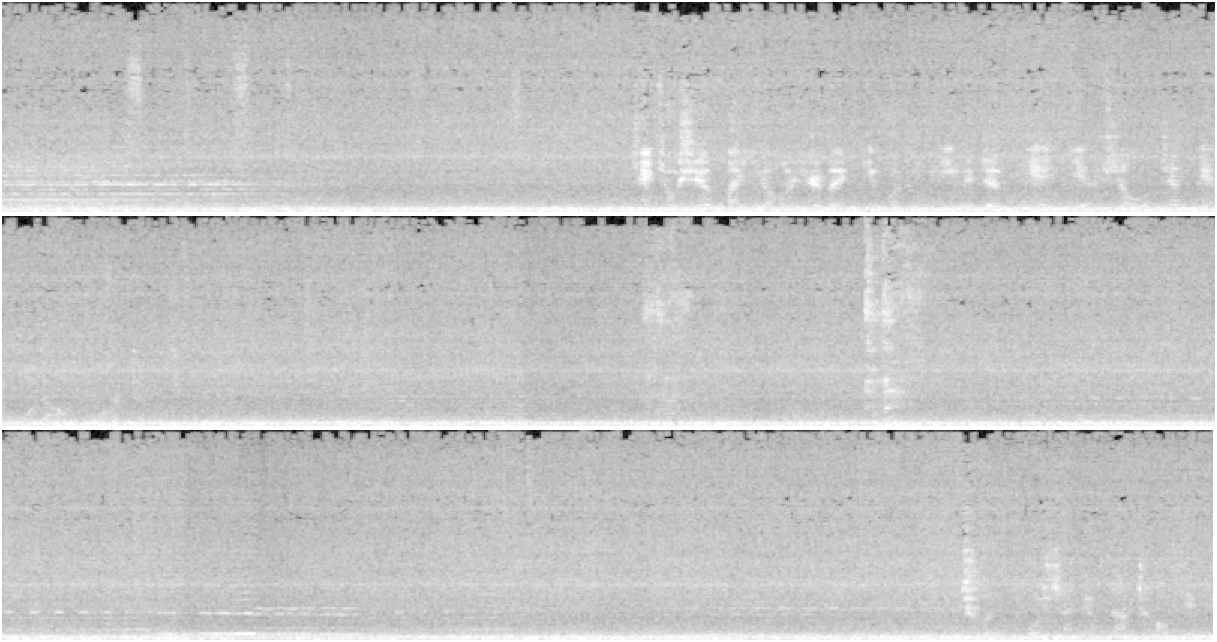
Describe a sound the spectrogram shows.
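A jet engine roars steadily inside an airliner cabin in flight.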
